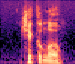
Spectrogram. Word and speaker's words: Chiquillo: Did I pronounce it right? – Chiquillo. – Chiquillo. – Kind of like Gigolo. – Yep.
